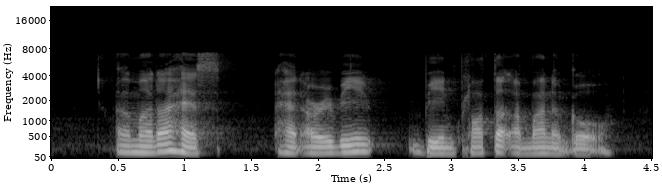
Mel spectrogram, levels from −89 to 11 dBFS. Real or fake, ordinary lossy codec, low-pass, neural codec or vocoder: real; none; 7.2 kHz; none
